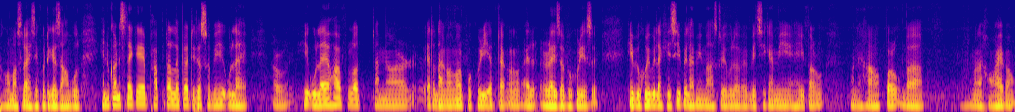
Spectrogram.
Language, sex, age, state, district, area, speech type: Assamese, male, 45-60, Assam, Morigaon, rural, spontaneous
